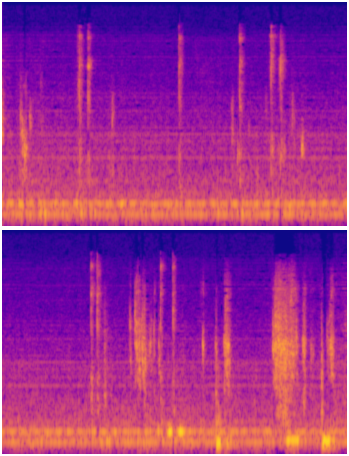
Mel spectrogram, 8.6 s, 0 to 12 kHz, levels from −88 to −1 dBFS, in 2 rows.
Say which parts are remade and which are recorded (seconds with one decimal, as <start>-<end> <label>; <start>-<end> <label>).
0.0-2.1 remade; 2.1-3.1 recorded; 3.1-4.7 remade; 4.7-6.8 recorded; 6.8-8.6 remade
